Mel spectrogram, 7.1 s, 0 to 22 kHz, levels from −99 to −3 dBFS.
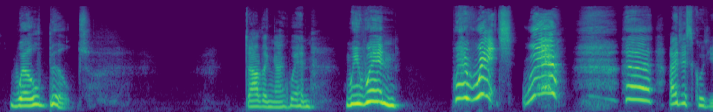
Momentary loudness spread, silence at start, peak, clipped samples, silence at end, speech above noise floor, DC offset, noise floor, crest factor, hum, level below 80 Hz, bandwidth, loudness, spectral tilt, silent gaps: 17 LU; 0.1 s; -4 dBFS; under 0.1%; 0 s; 62 dB; under 0.1%; -83 dBFS; 18 dB; none; -78 dBFS; 17 kHz; -21 LUFS; -3.5 dB/octave; none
